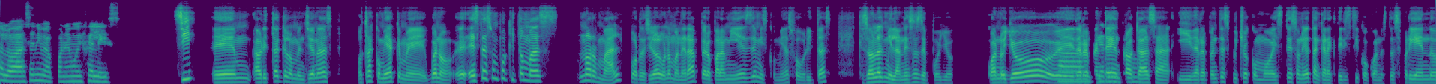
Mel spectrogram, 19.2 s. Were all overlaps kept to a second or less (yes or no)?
no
